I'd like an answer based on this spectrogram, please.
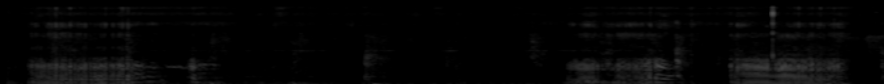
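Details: Chihuahua named the king of snoring, its snores thunder-loud; three rasping, throaty snore bursts about a second long, with quieter breathing between them and a faint steady hum in the background.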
